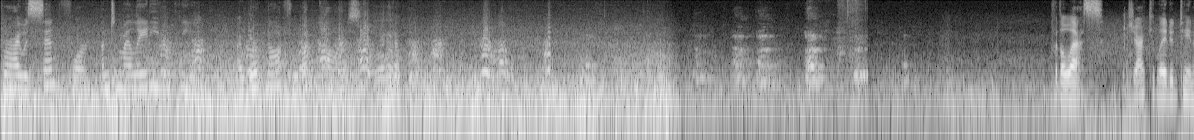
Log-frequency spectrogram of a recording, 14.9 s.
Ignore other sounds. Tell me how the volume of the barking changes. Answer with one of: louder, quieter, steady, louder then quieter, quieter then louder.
quieter then louder.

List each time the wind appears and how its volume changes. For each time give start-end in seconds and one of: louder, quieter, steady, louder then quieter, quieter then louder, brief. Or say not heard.
0.0-14.8 quieter.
